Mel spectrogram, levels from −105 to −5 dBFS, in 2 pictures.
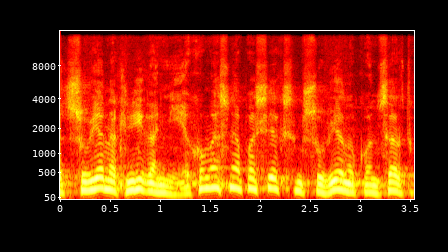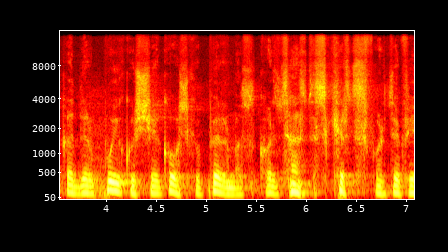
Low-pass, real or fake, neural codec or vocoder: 14.4 kHz; fake; vocoder, 44.1 kHz, 128 mel bands every 512 samples, BigVGAN v2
